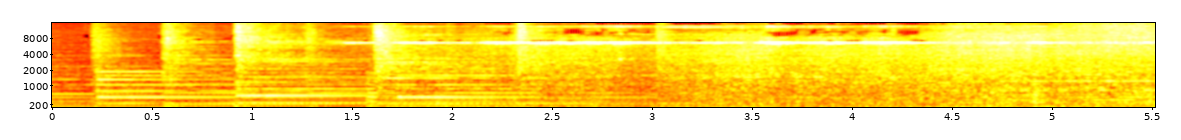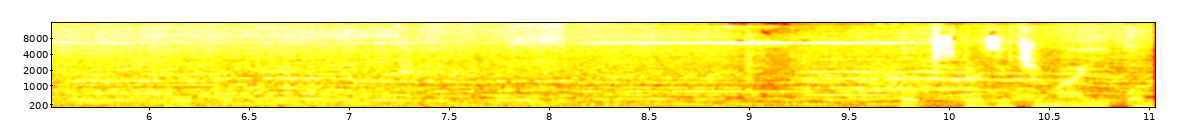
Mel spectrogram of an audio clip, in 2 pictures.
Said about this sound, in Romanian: mai 1920, gara din Varșovia. Trenul îi aduce pe învingători, trupele poloneze conduse de mareșalul Iosef Piłsudski, cei care la 7 mai 1920 învingeau Armata Roșie, cucerind Kievul.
